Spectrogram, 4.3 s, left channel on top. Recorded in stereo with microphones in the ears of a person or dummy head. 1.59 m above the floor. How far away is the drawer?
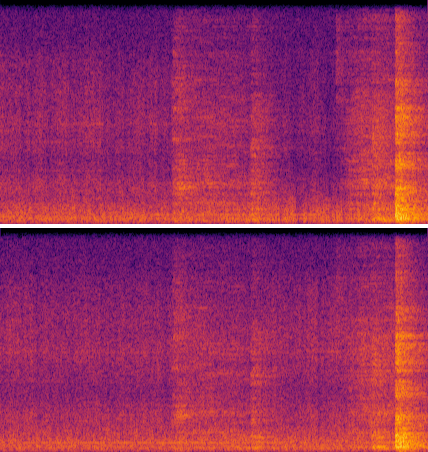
About 1.2 m.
